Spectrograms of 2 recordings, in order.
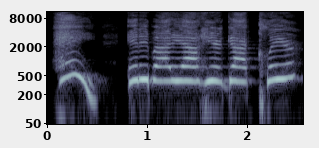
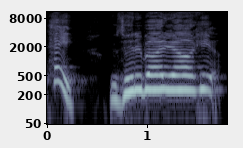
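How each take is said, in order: First: The voice is lighter and higher. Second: The voice is dark and deep.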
